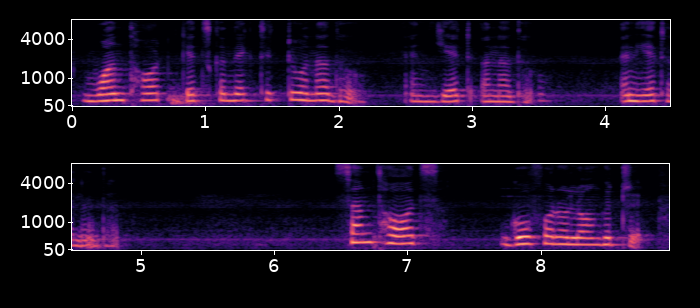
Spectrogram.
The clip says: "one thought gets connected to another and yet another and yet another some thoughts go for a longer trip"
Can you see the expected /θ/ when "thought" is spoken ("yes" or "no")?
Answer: no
